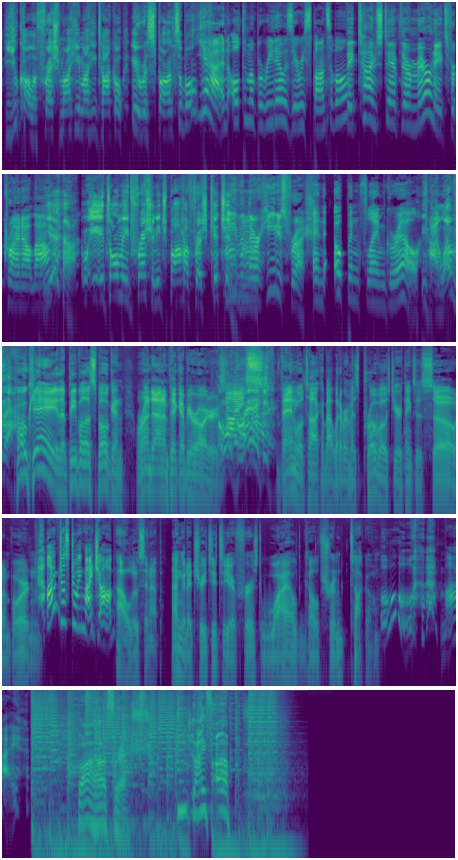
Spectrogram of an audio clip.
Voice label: Phone Conference; Baja Fresh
